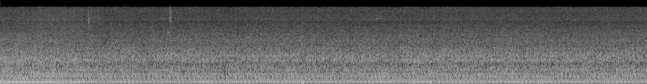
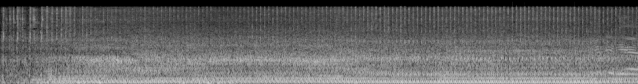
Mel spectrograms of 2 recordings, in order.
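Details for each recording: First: MTD Gold mower with a Briggs & Stratton Quantum engine, after pull-rope repair. The engine holds a steady, even drone with no misses or surging and runs good. Self-propel is intermittent and only engages when the cable is grabbed by hand; stripped front wheels are suspected. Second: MTD Gold mower, Briggs & Stratton Quantum engine, after repair: single-cylinder running fast and steady with loud, raw exhaust bark; muffler only partly fixed because its bolt was broken, noticeably loud but runs acceptably.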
